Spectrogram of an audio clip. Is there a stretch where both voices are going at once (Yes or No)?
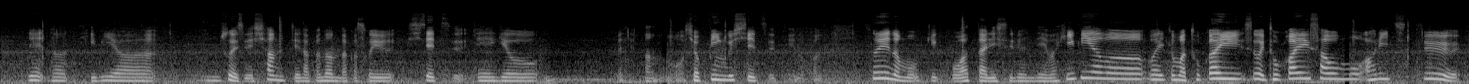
No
